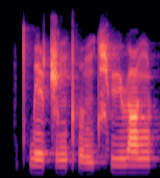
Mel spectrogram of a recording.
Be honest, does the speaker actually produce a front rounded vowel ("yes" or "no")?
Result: yes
